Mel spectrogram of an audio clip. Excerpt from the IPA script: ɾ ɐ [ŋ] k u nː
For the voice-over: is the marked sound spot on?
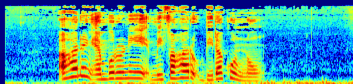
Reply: no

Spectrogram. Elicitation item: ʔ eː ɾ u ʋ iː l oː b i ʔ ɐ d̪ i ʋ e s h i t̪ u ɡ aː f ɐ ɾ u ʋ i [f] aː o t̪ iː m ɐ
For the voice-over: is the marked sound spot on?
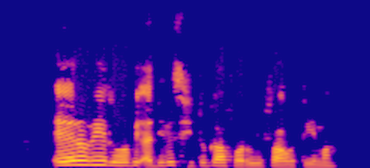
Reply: yes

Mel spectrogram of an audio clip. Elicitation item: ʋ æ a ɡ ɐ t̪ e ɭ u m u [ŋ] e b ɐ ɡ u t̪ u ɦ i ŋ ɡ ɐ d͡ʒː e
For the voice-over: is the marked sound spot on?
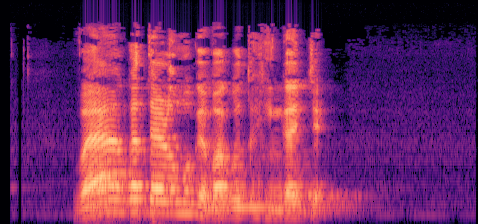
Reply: no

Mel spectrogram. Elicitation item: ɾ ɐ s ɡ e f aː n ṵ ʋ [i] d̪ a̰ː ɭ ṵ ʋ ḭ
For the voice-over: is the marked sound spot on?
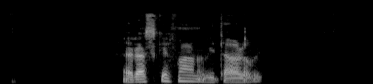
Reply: yes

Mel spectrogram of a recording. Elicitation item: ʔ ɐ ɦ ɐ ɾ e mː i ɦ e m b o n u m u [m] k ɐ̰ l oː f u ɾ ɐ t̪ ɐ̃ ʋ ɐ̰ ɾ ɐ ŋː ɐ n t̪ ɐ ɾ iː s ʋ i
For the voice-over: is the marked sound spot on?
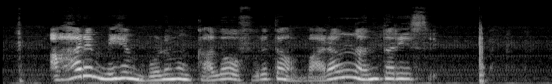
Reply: no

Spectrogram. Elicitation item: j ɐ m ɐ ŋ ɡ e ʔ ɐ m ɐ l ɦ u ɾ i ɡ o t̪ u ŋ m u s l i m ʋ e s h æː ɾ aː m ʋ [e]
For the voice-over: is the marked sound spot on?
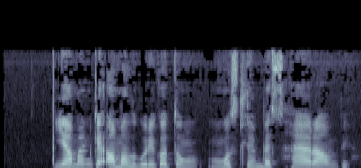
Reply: no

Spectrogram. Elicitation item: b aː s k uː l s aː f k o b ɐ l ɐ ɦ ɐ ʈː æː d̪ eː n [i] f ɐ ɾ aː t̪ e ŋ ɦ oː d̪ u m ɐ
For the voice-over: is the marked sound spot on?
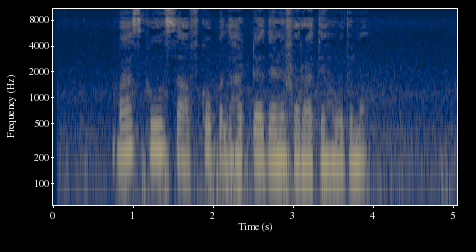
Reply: no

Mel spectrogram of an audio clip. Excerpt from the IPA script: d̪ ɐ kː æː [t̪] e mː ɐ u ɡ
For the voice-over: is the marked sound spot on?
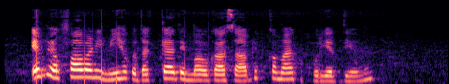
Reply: no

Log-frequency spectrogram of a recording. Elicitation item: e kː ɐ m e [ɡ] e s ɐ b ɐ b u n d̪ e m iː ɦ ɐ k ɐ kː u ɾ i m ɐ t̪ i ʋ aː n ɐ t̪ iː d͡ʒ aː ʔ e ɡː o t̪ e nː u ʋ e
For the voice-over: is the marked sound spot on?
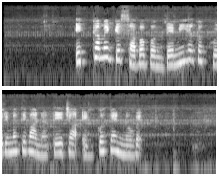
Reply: no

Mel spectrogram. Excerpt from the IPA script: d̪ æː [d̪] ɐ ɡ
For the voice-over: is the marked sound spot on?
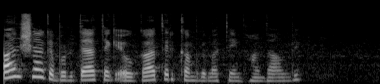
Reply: no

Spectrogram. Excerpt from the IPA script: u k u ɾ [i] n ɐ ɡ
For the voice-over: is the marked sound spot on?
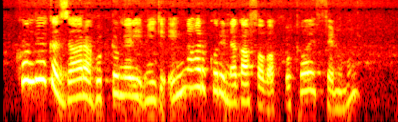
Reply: yes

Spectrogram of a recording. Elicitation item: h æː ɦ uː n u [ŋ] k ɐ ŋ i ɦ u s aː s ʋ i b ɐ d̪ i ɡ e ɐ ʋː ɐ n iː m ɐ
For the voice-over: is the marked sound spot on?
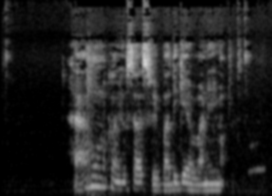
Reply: no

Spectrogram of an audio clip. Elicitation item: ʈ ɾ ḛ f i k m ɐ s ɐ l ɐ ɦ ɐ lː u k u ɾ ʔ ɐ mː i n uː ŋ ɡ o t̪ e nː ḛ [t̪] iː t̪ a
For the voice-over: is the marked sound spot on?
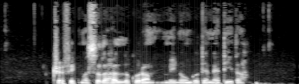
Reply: yes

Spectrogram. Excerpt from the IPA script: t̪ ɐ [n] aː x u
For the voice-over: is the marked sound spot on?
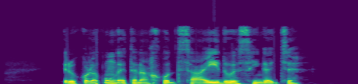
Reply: yes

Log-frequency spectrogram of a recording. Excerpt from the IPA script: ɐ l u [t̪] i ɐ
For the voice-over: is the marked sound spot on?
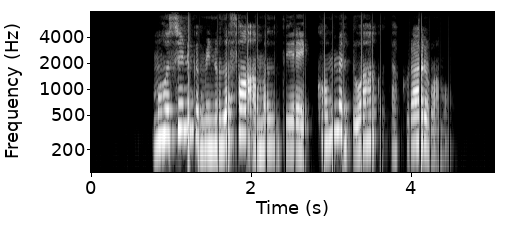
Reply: no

